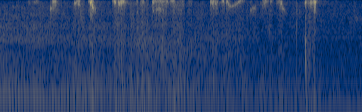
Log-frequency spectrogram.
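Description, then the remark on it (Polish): Birds sing in spring in a quick series of short, high chirps and tweets scattered across a few seconds, fairly quiet, over a steady low background hum with no voices. “Dlatego te ptaki tu zaśpiewały w radiu.”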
